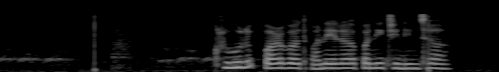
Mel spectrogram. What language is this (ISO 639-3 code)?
nep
